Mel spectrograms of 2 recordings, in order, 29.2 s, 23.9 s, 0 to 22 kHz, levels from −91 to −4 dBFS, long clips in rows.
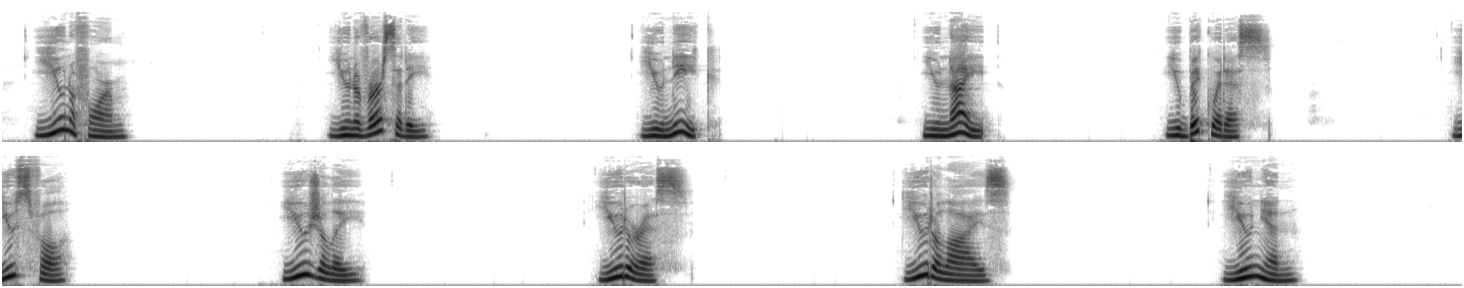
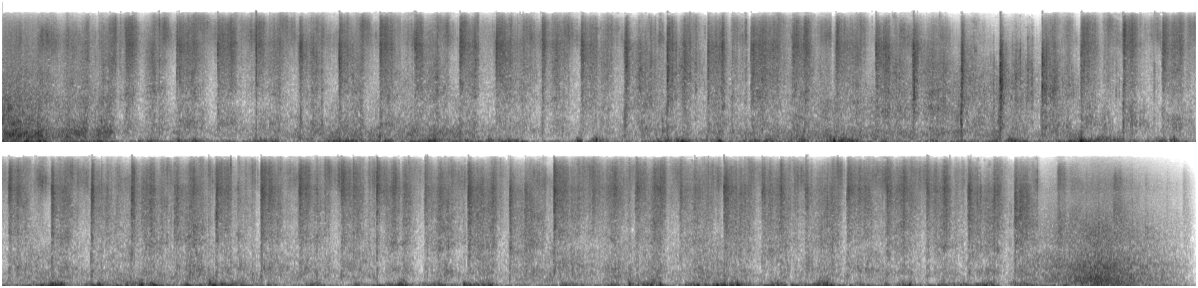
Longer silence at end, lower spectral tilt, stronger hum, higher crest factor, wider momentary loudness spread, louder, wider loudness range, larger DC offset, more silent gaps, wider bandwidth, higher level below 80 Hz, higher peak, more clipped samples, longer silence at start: first, 1.65 s vs 0.05 s; first, -5.5 dB/octave vs -0.5 dB/octave; neither; about the same, 20 dB vs 22 dB; first, 14 LU vs 4 LU; first, -17 LUFS vs -21 LUFS; about the same, 2 LU vs 1 LU; neither; neither; second, 15 kHz vs 17 kHz; second, -46 dBFS vs -34 dBFS; about the same, -2 dBFS vs -2 dBFS; neither; first, 0.35 s vs 0 s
